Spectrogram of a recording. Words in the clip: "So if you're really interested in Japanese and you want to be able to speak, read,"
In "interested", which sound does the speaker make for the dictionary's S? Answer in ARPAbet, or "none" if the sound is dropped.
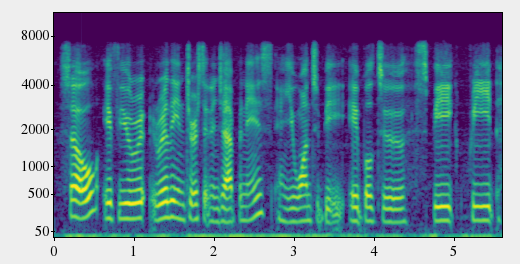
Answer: S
